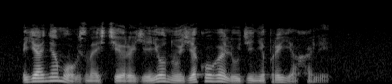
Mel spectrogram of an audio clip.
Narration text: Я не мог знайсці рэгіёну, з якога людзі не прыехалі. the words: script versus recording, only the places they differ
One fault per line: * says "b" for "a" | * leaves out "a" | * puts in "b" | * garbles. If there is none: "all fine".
all fine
